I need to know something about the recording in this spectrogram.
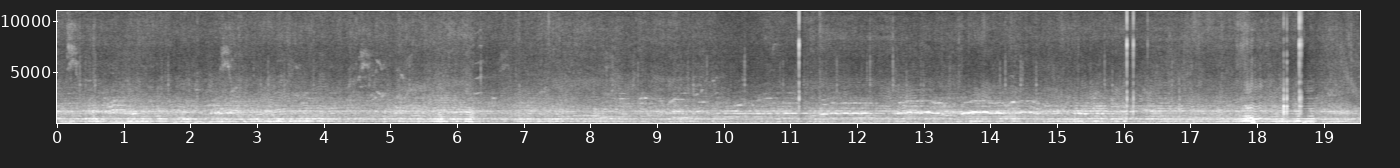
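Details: Colony of stingless bees settled into a new hive a week earlier, with new comb built; continuous low buzzing drone throughout, even in loudness, broken only by a few brief knocks near the end.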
